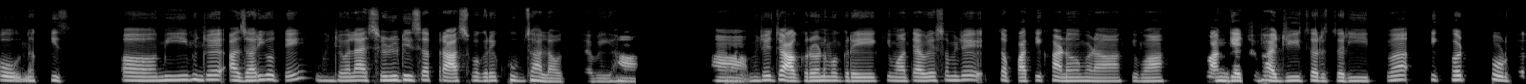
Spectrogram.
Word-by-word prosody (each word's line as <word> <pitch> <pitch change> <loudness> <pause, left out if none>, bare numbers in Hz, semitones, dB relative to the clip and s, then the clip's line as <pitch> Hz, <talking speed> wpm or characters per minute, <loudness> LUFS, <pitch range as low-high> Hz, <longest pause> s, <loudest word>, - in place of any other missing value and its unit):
हो 185 -3 +2
नक्कीच. 180 -1 -5 0.5
अ, 190 - -3 0.3
मी 195 +2 0
म्हणजे 215 0 +1 0.2
आजारी 180 +3 +2
होते, 210 -1 -1 0.2
म्हणजे 175 -1 -6
मला 180 +1 +2
ॲसिडिटीचा 195 +2 +1
त्रास 165 -3 +5
वगैरे 180 0 -2
खूप 175 -5 -4
झाला 180 -7 +1
होता 140 -1 -6 0.2
त्यावेळी 140 0 -10
हां. 145 -1 -2 0.8
हां, 160 -3 0
म्हणजे 175 +4 0
जागरण 175 -2 +6
वगैरे 170 -1 0 0.2
किंवा 170 -2 -2
त्यावेळेस 175 +1 0
म्हणजे 200 +1 -1 0.2
चपाती 165 -1 0
खाणं 165 -4 +3
म्हणा 155 -2 -1 0.2
किंवा 155 -1 -1 0.5
वांग्याची 170 0 +4
भाजी 175 -1 +2
चरचरीत 165 -2 -1
किंवा 190 +7 0 0.2
तिखट 210 0 0 0.3
थोडक्यात 195 -3 -1
175 Hz, 135 wpm, -22 LUFS, 165-195 Hz, 0.8 s, जागरण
